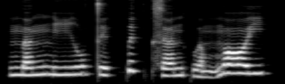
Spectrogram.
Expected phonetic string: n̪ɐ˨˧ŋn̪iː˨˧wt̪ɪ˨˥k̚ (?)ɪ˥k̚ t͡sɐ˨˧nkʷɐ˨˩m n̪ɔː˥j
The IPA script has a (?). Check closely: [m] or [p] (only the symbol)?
p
